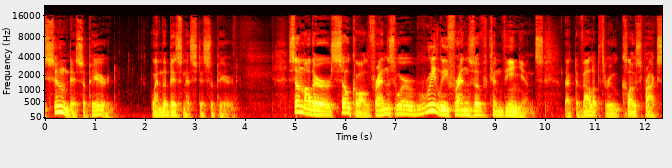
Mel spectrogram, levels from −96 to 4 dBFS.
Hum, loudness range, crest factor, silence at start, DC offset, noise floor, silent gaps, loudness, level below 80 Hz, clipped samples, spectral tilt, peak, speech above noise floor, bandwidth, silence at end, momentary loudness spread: none; 7 LU; 18 dB; 0 s; under 0.1%; -56 dBFS; none; -17 LUFS; -38 dBFS; under 0.1%; -4.5 dB/octave; 0 dBFS; 39 dB; 16.5 kHz; 0 s; 13 LU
